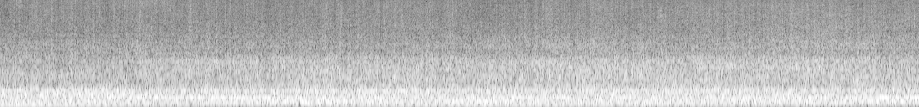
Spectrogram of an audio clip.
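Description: Steady, even drone under mowing load with no surging or hunting; the twin runs smooth and sounds healthy.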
